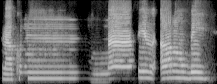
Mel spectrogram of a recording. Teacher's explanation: Lakum ma beda. Jadi huruf mim mim sukun ketemu mim itu harus didengungkan sama dengan ketika nun sukun ketemu wau, nun sukun ketemu mim, itu dengungnya sama ya. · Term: idgham mimi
